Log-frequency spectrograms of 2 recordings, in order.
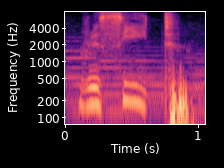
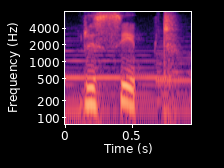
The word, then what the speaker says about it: receipt: bowl next word is receipt receipt not receipt p is silent receipt one who sets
